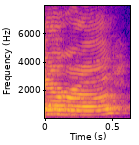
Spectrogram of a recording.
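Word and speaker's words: Mierah: Okay, so my name is Mira. Yeah. My Instagram name is Mira G. Let me spell it for y'all, because y'all know how to spell that name.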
